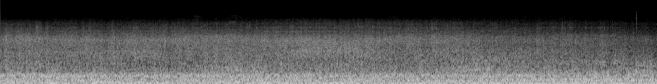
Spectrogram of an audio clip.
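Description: Steady rolling rumble of a Max 4 Pro hub-motor electric skateboard's wheels on street pavement at cruising speed, heard close up from a camera mounted on the deck, with no break or change.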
